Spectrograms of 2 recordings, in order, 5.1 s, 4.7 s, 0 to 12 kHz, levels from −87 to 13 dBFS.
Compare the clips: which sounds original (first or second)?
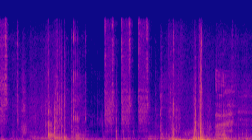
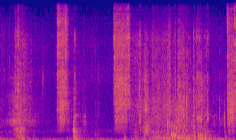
first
